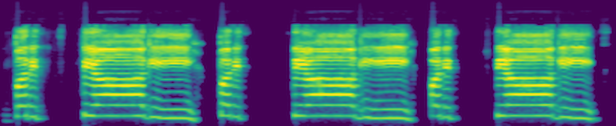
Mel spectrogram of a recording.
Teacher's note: त्या दीर्घ, गी दीर्घ, री ह्रस्व, री के ऊपर आघात, आधे त का, हलंत त का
